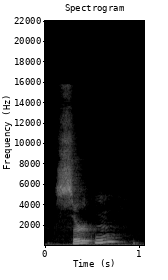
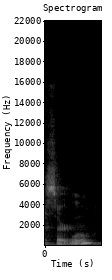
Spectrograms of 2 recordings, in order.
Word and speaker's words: certain: help with this pattern a similar word to curtain is the word certain and spelled differently but it has just the s sound instead of the k sound curtain and certain once i can say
